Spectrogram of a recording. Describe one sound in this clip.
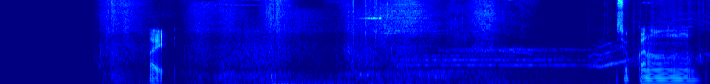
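Magical game sound effects swirl and chime.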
